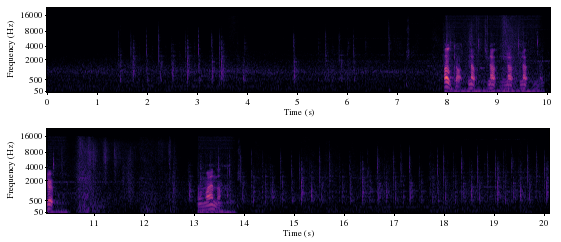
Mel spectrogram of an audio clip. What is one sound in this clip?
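Quick footsteps patter on hard ground and metal stairs.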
